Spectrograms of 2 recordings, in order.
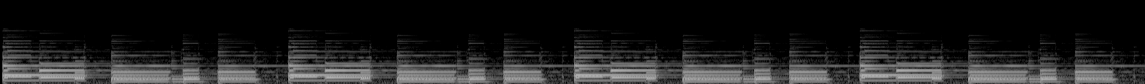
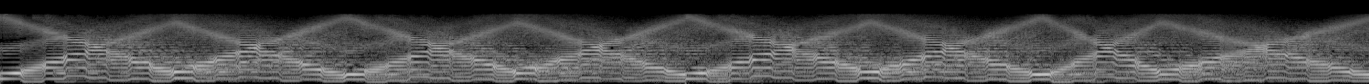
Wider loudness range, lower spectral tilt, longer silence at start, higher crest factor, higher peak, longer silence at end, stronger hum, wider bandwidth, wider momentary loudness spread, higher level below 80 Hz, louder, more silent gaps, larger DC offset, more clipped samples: about the same, 0 LU vs 1 LU; first, -9.5 dB/octave vs -2 dB/octave; about the same, 0 s vs 0 s; about the same, 16 dB vs 14 dB; about the same, -10 dBFS vs -8 dBFS; about the same, 0 s vs 0 s; neither; second, 5.6 kHz vs 11.5 kHz; first, 6 LU vs 2 LU; first, -52 dBFS vs -72 dBFS; second, -27 LUFS vs -22 LUFS; neither; neither; neither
